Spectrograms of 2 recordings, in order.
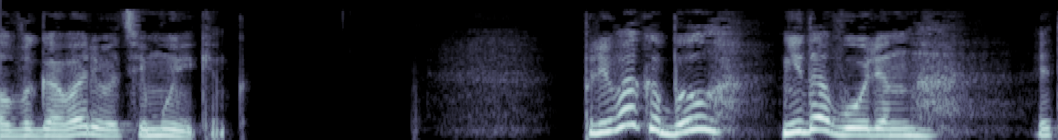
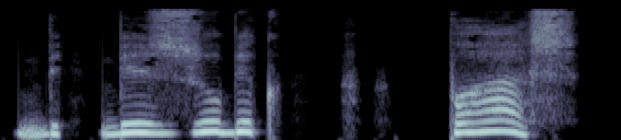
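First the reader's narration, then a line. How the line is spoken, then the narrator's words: Barely audible. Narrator (Russian): чуть слышно произнес он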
